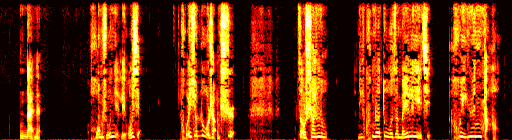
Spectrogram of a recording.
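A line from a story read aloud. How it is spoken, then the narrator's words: Choked sobbing. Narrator (Chinese): 郑铁锁 哽咽说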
